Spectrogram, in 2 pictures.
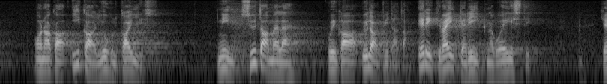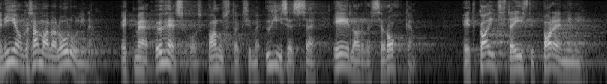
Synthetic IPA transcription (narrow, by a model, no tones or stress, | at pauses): o̞nɑɡ̥ɑiɡ̥ɑljuɦulkɑlʲːis | niːsyd̪̥ɑme̞le̞kujkɑylɑlpid̪̥ɑd̪̥ɑ̰e̞ɾit̪ːˑivæjkːˑeɾiːkːˑnɑɡ̥ue̞ːst̪i | jɑniːo̞nkɑsɑmɑlɑːlo̞luline̞̰e̞t̪me̞yɦe̞sko̞ːspɑnust̪ɑksimeʔyɦise̞sːe̞e̞ːlɑrve̞sːe̞ɾo̞hke̞m | e̞t̪kɑjt̪st̪ɑe̞ːst̪it̪pɑɾe̞mini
